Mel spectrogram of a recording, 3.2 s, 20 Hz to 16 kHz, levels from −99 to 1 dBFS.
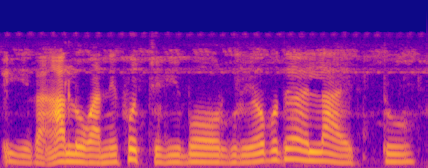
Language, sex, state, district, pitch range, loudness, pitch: Chakma, female, Tripura, Dhalai, 150-180 Hz, -21 LUFS, 165 Hz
